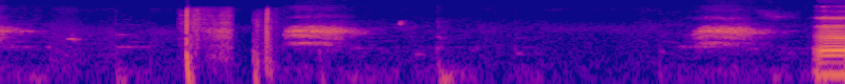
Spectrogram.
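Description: A bird calling twice in short calls, about a second and a half in and again near the end. Two sharp clicks come just before the first call.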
